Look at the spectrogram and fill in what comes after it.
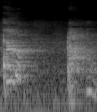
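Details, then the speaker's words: Child in the emergency room with cough and fever, on IV fluids, about to be admitted; the caregiver calls it a persistent dry cough. Two harsh coughs close together that sound loose and wet. "it's still cough this dry cough and coughing most cing most of the time"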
